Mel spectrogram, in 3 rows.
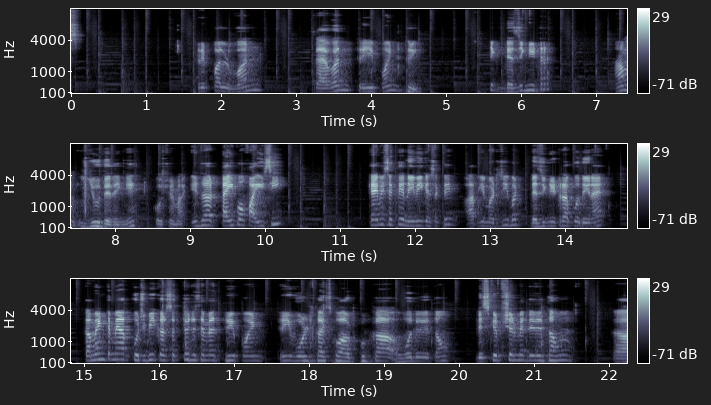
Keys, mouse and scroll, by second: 0.0-0.3 typing, 1.6-4.8 typing, 7.6-8.5 typing, 16.8-19.2 typing, 21.8 Caps_Lock.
